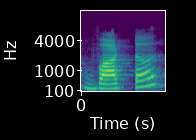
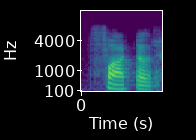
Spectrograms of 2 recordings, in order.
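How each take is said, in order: First: The word begins with a V sound. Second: The word begins with an F sound. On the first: The speaker calls it wrong. "this is not water" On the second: The speaker calls it right. "V has a sound of F"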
